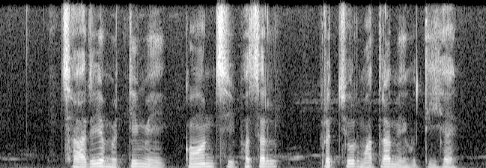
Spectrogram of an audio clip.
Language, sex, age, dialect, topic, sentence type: Hindi, male, 25-30, Garhwali, agriculture, question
